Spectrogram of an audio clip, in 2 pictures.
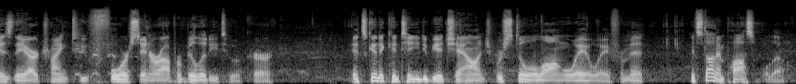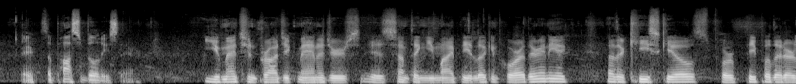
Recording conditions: busy venue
